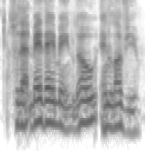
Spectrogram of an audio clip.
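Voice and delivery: soft, subdued prayer of repentance; low-voiced plea to God; solemn prayer. Real, not acted. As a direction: pray quietly, with long pauses. Prayer continues.

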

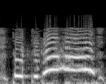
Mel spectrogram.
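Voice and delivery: very high, loud sung trumpet call; imitated trumpet blast. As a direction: blare it out like a trumpet.

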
